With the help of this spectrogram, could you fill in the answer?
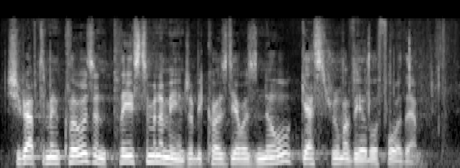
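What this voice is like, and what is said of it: Very fast reading with an accent. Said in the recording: “read that really quickly ... your brains were actually adjusting to my accent”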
